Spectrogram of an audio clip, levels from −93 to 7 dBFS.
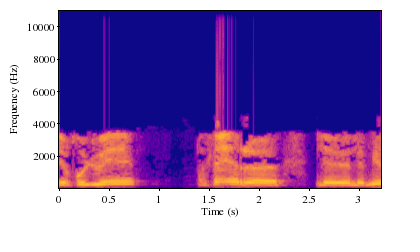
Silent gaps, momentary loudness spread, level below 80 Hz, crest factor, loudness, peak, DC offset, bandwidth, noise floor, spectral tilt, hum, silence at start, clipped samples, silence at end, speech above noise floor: none; 8 LU; -66 dBFS; 12 dB; -10 LUFS; 0 dBFS; under 0.1%; 7.2 kHz; -63 dBFS; -4.5 dB/octave; none; 0 s; under 0.1%; 0 s; 53 dB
